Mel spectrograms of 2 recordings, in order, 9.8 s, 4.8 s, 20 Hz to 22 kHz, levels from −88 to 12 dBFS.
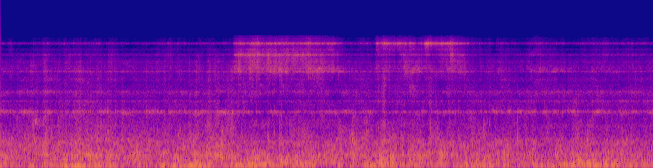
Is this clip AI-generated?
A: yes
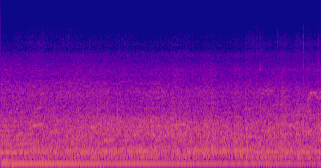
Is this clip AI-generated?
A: no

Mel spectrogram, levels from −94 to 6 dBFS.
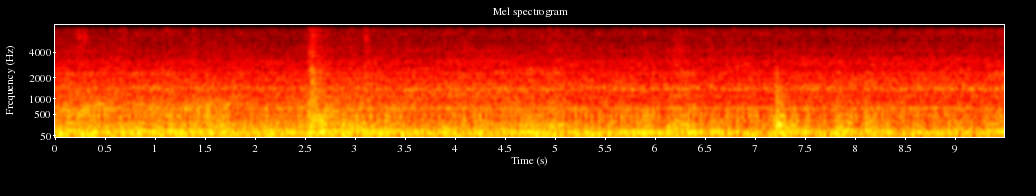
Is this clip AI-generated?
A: yes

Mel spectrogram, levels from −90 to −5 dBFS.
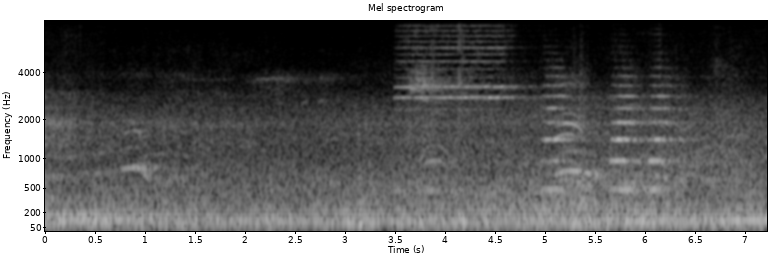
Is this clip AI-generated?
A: no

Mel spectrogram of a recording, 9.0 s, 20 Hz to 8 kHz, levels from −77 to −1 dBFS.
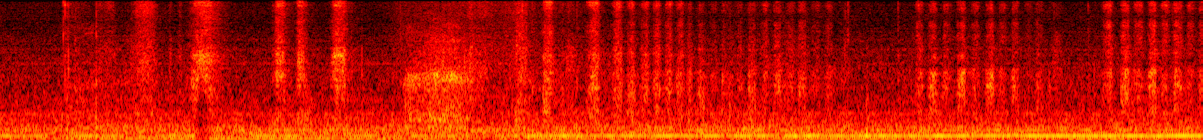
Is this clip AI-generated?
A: yes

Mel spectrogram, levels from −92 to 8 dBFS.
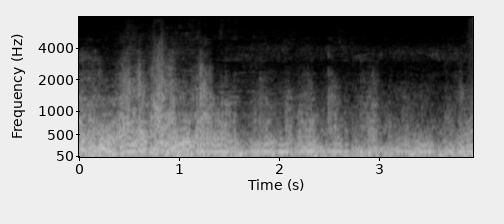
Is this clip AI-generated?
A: yes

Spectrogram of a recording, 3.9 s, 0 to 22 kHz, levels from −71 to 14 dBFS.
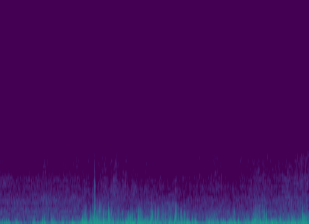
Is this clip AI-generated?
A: no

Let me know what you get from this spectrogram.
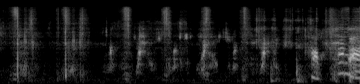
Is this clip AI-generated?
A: yes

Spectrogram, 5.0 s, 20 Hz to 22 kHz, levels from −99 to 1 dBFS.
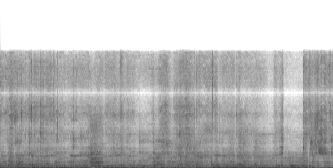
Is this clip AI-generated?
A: yes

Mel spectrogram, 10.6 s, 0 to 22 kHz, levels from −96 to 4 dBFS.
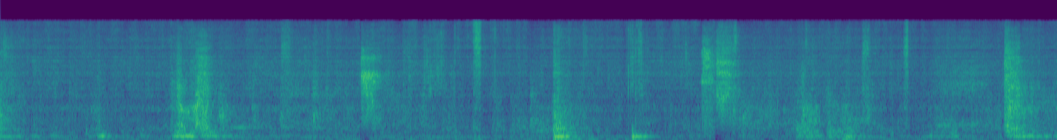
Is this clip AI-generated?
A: yes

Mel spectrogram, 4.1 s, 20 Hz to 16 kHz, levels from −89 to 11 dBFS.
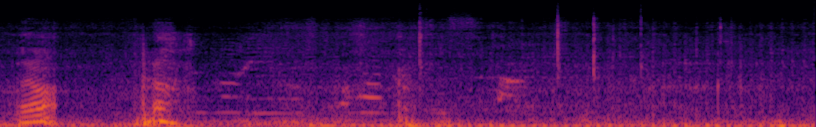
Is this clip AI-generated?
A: yes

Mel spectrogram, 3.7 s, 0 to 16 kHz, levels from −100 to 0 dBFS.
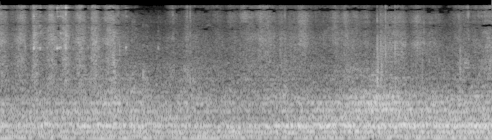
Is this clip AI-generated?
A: no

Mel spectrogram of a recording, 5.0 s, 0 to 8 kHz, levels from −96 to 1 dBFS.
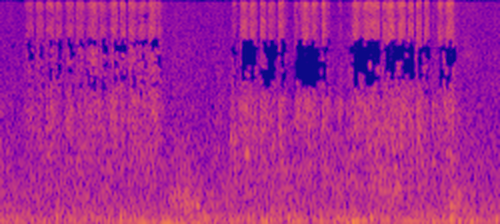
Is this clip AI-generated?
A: yes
